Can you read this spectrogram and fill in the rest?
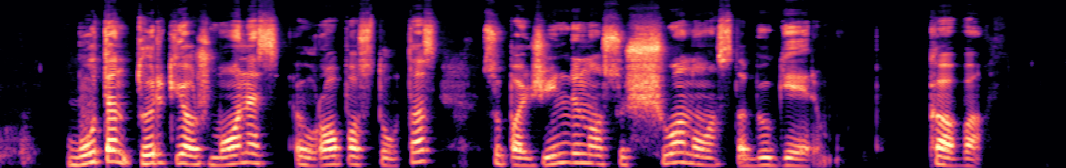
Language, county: Lithuanian, Utena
